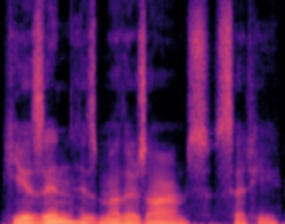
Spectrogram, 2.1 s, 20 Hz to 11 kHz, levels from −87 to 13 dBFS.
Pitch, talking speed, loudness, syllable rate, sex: 115 Hz, 225 wpm, -17 LUFS, 4.5 syllables/s, male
